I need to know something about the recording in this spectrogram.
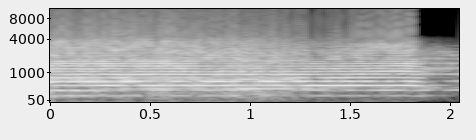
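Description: Trombone holding a long, steady note, loud and close, within a concert band's sustained chord. The note is released shortly before the end.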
